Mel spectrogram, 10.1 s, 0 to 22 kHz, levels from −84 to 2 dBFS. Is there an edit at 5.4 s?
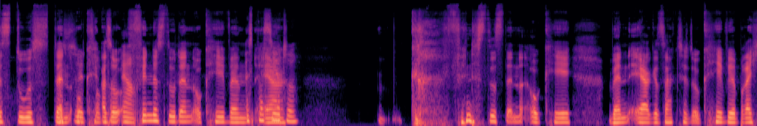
no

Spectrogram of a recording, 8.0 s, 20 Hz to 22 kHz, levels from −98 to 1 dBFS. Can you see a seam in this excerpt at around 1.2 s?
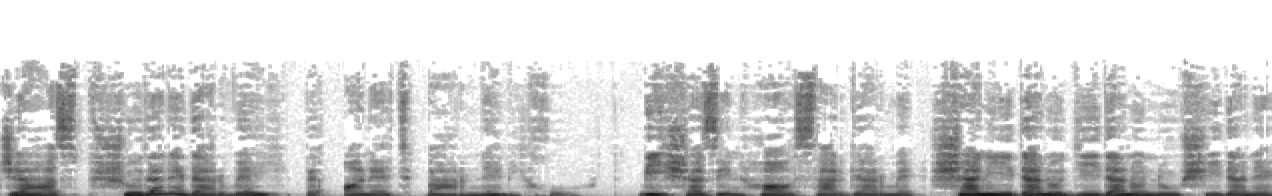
no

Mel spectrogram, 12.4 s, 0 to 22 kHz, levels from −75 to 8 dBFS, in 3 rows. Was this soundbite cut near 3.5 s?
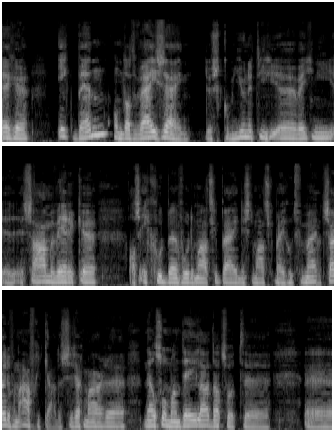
no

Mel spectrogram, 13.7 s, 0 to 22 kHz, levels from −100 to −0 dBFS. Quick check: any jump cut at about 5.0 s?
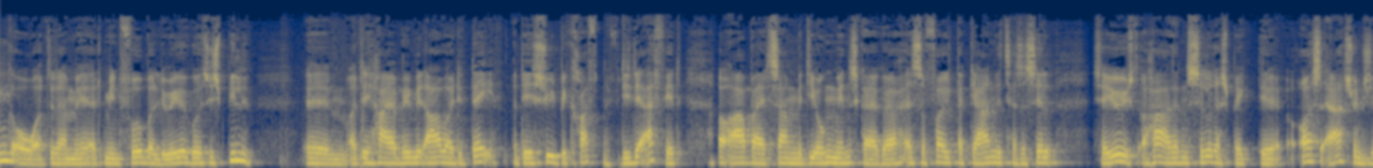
no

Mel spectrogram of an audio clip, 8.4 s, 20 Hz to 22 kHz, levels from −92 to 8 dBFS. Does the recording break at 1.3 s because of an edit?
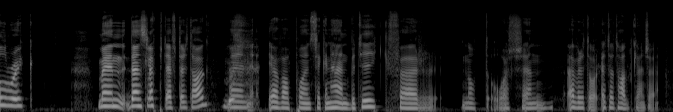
no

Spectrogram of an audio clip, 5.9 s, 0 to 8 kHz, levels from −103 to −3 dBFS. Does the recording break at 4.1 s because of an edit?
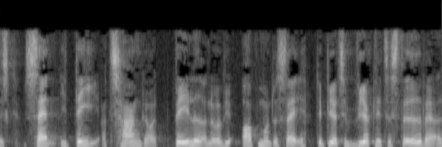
yes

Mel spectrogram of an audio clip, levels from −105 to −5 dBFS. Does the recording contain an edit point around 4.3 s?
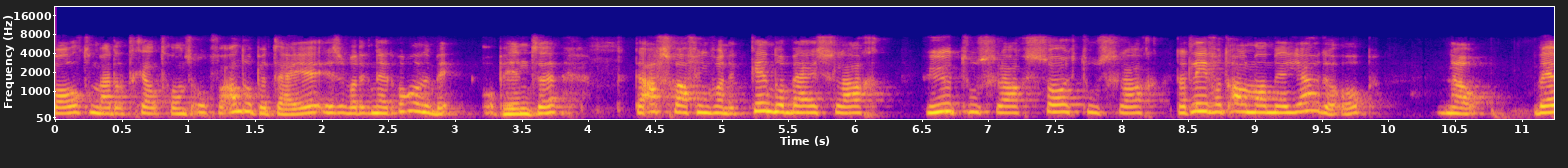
no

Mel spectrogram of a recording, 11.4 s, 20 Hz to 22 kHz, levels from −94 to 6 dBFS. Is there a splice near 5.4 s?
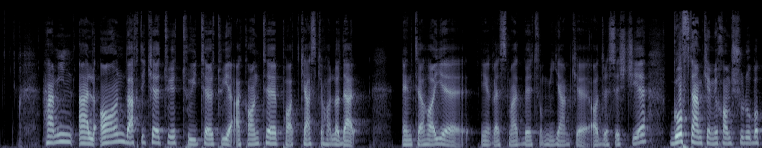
no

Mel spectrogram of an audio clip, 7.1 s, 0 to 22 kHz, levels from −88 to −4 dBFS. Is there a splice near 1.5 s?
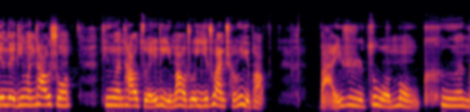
yes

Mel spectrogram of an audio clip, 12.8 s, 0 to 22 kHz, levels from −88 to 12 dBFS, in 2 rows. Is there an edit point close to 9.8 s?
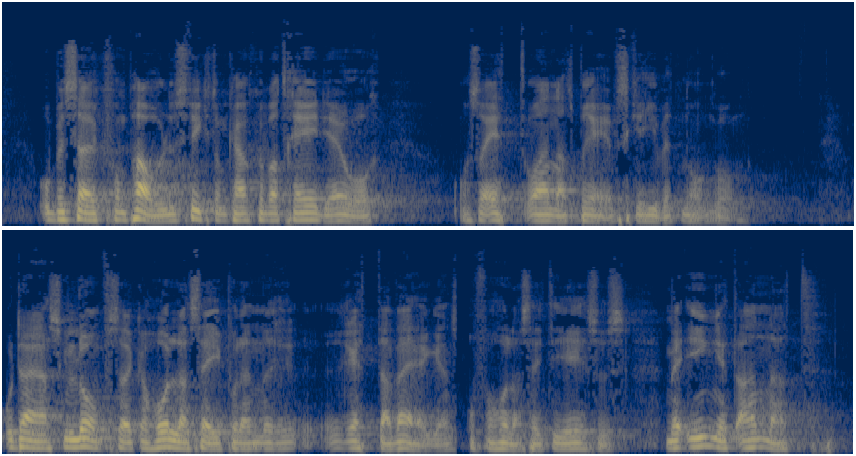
yes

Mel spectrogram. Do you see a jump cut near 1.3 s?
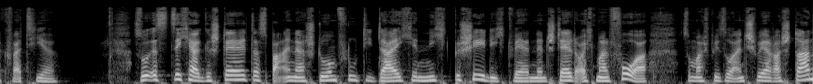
yes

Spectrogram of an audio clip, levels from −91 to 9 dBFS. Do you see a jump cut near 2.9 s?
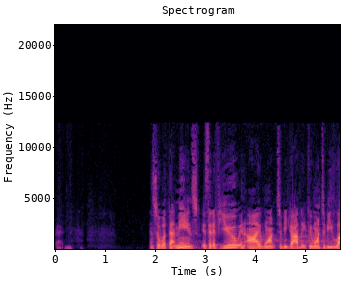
yes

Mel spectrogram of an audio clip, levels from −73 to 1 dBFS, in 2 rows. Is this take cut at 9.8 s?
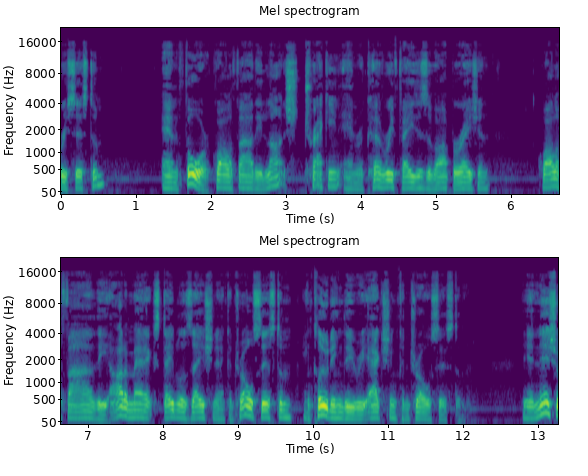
yes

